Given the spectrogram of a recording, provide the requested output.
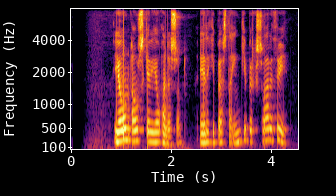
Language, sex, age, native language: Icelandic, female, 30-39, Icelandic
